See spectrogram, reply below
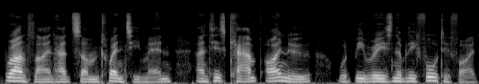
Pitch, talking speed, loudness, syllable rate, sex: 130 Hz, 175 wpm, -21 LUFS, 5.2 syllables/s, male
